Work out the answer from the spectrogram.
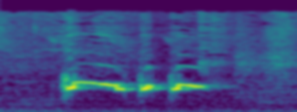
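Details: Zebra dove (perkutut), a local bird in full voice, singing in the loud krosing style: one short phrase of three mellow, fluttering coos at a steady pitch, the first drawn out, over a quiet background.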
